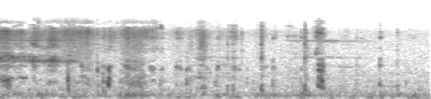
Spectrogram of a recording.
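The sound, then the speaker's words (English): Panting from a dog, quick breathy huffs repeating in an uneven rhythm, with a few small clicks and shuffles in the background and no one talking. “Take the goddamn dog.”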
